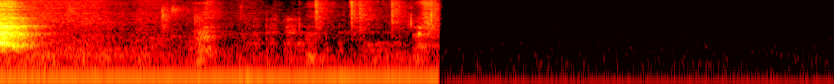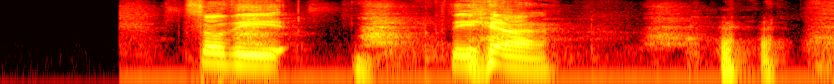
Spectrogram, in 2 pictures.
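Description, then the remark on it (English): Several dogs bark and yip excitedly in quick, high-pitched bursts, with a few loud barks standing out, after a short spoken word and a brief silence. “it's the peanut gallery.”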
